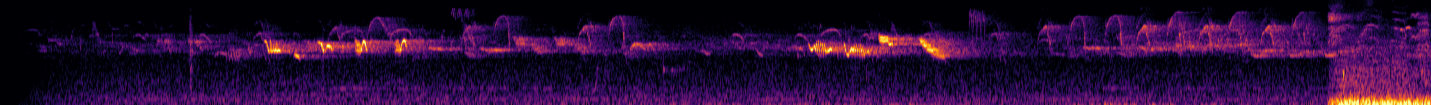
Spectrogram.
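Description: Birds chirping: a run of many short, high, arched chirps, with louder flurries around the third and ninth seconds. About a second before the end a louder rush of noise cuts in.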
